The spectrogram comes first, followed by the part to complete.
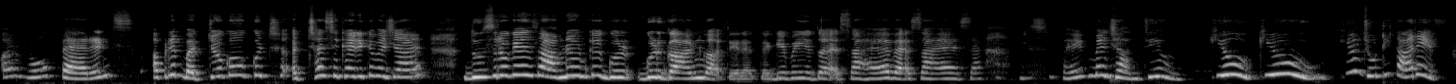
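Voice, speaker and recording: A woman's voice: extremely high pitch, a little slow. A young woman telling casual storytime stories in a chatty vlog, feeling weak and feverish. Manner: chatty, exclaiming, frequent fillers and repeats. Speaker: vlogger.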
